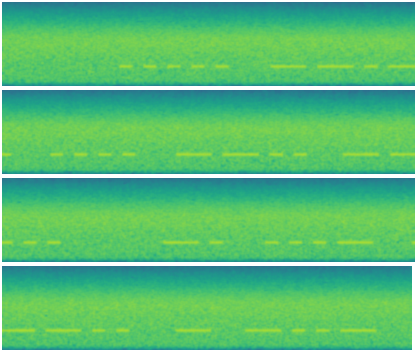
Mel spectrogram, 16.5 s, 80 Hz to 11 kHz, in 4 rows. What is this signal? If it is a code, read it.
Morse code, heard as a keyed tone, hand-sent with a paddle, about 10 wpm, 840 Hz, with radio static. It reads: 5QHZZ NVZTX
